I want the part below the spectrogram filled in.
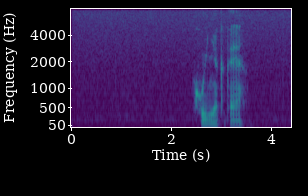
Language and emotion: Russian, angry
